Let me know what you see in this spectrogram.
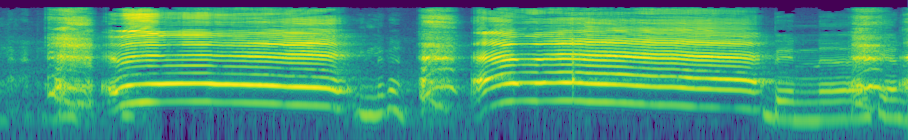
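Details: Infant crying: loud, sustained wails in long bursts separated by brief gasping breaths, an ordinary vigorous cry.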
